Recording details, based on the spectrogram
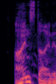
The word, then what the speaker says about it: Einstein: 네, 영어식 발음은 아인슈타인이에요. 아인슈타인 아니고요. – Right, very thin S, Stein, 네. Einstein.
